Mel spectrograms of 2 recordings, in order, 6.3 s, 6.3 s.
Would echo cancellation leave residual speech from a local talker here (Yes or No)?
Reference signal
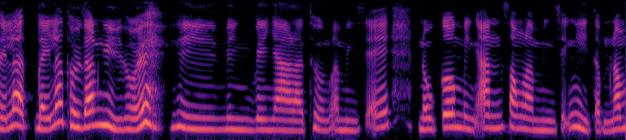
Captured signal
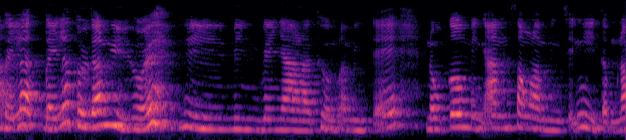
No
